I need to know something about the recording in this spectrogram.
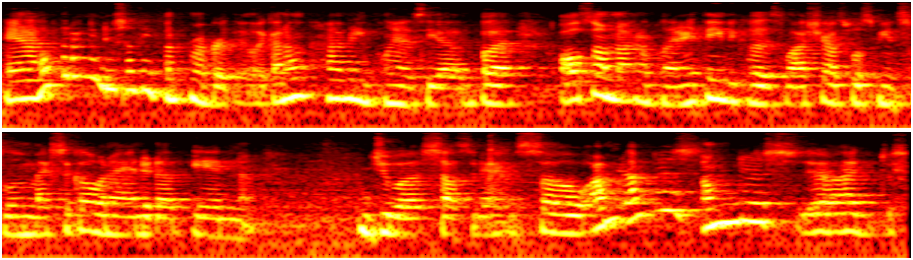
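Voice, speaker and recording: Echoey, higher-pitched young American man. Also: expressive, fast talker. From Omaha, Nebraska, United States. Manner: informal, rambling, heavy use of "like". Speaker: vlogger. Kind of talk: casual chatty Q&A to camera. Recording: echoey noisy room, distant mic.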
